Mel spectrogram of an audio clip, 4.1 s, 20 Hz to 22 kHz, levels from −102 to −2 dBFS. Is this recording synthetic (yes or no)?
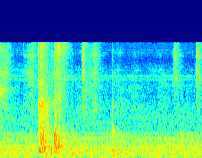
no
